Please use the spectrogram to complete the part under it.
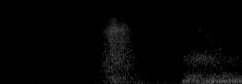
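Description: Curtains swish as they are pulled open.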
